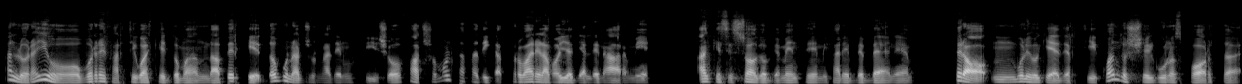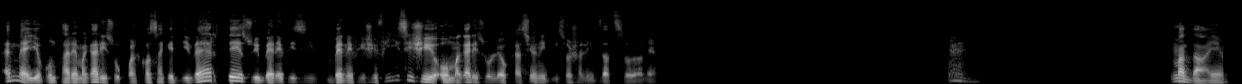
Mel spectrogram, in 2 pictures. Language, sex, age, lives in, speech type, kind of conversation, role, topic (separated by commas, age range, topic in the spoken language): Italian, male, 20-24, Italy, read, expert-assistant, asker, Nella scelta di sport da praticare, quali fattori dovrebbero avere la priorità: divertimento personale, benefici fisici o opportunità di socializzazione?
